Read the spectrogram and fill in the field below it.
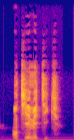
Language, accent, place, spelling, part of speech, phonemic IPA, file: French, France, Lyon, antiémétique, adjective / noun, /ɑ̃.ti.e.me.tik/, LL-Q150 (fra)-antiémétique.wav
- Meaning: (adjective) antiemetic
